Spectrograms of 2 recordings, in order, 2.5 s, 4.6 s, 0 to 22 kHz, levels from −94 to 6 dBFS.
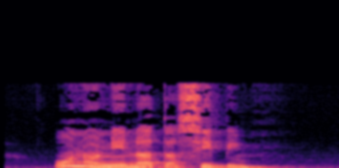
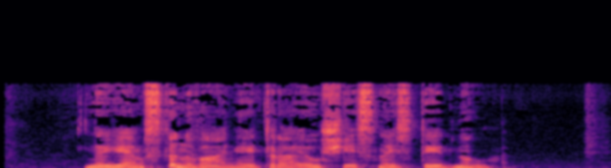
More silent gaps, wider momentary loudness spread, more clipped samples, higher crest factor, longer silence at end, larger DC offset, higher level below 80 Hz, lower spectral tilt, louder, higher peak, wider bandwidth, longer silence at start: neither; about the same, 11 LU vs 9 LU; neither; second, 14 dB vs 20 dB; second, 0.5 s vs 0.9 s; neither; first, -56 dBFS vs -64 dBFS; about the same, -4 dB/octave vs -3.5 dB/octave; first, -15 LUFS vs -23 LUFS; about the same, -2 dBFS vs -4 dBFS; about the same, 11.5 kHz vs 11.5 kHz; second, 0.4 s vs 0.65 s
